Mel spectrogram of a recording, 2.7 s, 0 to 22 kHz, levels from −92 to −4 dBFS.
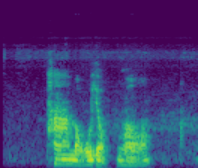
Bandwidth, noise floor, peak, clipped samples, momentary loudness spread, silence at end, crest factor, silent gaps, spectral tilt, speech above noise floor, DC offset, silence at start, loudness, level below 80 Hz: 6.6 kHz; -57 dBFS; -2 dBFS; under 0.1%; 12 LU; 0.2 s; 18 dB; none; -8 dB/octave; 40 dB; under 0.1%; 0.6 s; -19 LUFS; -58 dBFS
